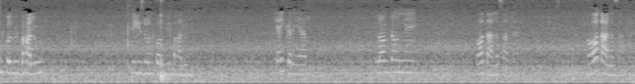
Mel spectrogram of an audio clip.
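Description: A series of short, high-pitched calls, one about every second.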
